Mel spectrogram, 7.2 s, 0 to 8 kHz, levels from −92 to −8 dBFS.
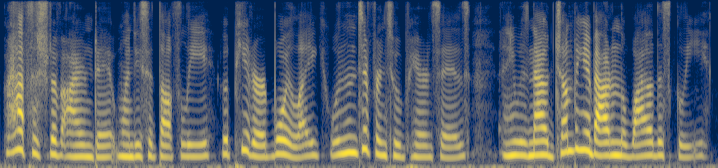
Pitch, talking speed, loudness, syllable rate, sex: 230 Hz, 215 wpm, -17 LUFS, 6.6 syllables/s, female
